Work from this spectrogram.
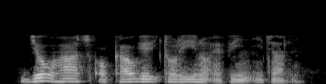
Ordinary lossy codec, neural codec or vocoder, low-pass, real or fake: AAC, 16 kbps; none; 7.2 kHz; real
